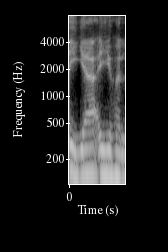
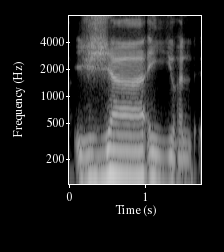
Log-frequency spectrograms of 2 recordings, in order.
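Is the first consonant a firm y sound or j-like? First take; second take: firm y; j-like. First: It begins with a firm y sound. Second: It begins with a j-like sound. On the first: The speaker calls it right. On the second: The speaker calls it wrong.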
